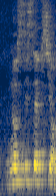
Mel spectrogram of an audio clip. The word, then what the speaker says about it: nociception: Nociception, tout avec le C. Nociception, partout ce sont les C.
